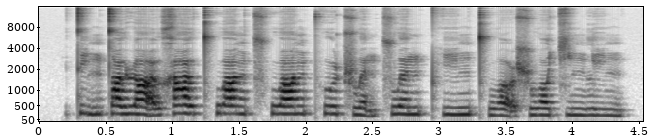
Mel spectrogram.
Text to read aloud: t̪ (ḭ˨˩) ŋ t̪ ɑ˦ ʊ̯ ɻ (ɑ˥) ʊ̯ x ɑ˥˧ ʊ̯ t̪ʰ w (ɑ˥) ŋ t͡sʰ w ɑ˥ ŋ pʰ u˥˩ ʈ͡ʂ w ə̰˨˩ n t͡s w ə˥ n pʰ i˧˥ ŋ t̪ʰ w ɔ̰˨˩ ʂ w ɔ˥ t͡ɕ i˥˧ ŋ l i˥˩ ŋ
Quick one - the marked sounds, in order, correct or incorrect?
correct, incorrect: ɑ̰˨˩, incorrect: ɑ˥˩

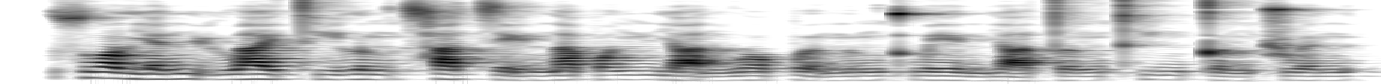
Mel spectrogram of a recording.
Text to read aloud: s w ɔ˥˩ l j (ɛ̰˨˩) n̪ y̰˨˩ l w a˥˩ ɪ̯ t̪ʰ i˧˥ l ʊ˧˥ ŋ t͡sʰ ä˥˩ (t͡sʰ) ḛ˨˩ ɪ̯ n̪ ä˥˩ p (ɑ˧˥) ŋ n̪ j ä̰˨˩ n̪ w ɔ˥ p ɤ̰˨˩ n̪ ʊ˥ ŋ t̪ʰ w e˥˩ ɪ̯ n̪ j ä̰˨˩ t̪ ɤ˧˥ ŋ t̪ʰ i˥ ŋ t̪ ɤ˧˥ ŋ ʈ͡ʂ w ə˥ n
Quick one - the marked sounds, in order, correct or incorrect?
incorrect: ɛ˧˥, incorrect: t͡s, incorrect: ɑ˥

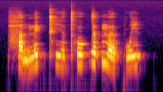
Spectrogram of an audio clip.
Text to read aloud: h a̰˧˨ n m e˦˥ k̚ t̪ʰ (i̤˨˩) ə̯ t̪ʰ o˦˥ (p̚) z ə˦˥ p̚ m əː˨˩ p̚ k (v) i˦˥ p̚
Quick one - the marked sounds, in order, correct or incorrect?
correct, incorrect: k̚, incorrect: w

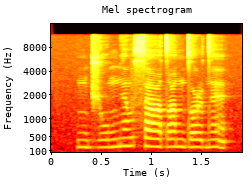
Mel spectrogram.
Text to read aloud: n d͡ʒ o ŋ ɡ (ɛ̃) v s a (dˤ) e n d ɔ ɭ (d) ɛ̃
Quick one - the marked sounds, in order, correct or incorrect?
correct, correct, correct

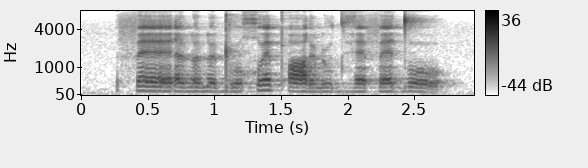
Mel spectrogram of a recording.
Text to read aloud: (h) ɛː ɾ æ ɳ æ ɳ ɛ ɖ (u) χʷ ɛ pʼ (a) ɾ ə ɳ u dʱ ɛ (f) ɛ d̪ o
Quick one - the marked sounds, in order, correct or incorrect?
incorrect: f, correct, incorrect: ɑ, correct

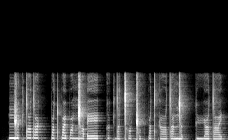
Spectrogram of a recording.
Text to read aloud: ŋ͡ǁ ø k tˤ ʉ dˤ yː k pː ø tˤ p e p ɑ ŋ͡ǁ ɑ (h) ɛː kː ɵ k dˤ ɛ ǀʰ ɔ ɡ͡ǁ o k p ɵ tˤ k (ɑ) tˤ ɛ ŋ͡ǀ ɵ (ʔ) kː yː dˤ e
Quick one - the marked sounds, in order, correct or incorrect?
incorrect: ʔ, correct, correct

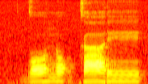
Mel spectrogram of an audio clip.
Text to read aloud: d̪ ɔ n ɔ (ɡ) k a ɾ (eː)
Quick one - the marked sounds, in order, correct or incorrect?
correct, incorrect: e

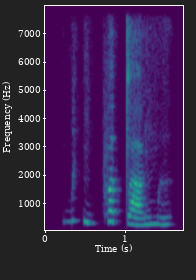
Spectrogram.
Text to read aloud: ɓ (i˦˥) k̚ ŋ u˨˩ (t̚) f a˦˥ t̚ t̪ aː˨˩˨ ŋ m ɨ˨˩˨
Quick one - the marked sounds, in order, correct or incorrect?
correct, incorrect: k̚

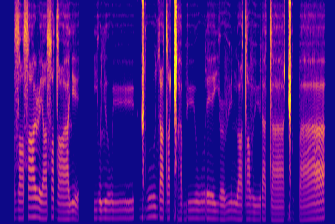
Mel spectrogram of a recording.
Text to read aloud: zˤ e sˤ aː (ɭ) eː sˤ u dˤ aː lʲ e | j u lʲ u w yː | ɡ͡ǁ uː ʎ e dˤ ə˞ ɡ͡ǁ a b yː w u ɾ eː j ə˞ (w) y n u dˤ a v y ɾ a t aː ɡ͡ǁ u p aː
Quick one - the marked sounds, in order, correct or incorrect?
correct, incorrect: v

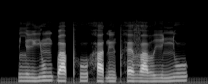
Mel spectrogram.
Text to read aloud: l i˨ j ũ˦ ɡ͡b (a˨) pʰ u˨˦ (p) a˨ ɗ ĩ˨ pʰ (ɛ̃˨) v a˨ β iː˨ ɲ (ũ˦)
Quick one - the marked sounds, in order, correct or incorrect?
correct, incorrect: h, incorrect: ɛ˨, incorrect: u˦

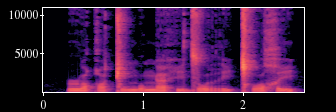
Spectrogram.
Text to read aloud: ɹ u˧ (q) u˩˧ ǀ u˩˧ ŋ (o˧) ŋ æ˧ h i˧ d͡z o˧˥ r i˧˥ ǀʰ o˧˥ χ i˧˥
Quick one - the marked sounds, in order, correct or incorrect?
correct, correct

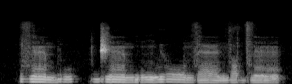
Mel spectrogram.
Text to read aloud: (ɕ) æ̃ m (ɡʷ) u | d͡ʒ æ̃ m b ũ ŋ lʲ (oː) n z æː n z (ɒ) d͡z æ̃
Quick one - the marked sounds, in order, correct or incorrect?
incorrect: z, incorrect: b, correct, correct

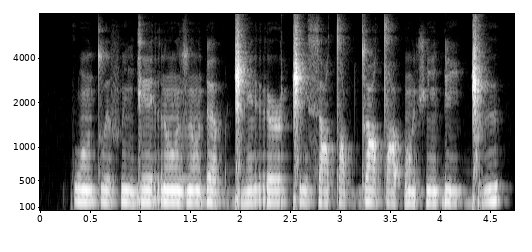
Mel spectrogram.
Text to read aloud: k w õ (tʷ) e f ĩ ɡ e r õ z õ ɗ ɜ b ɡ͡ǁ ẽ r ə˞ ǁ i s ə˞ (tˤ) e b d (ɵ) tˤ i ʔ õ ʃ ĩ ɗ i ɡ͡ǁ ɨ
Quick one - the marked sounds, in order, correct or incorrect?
correct, correct, incorrect: o

